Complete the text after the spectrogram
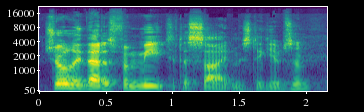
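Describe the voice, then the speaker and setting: A man's voice: medium pitch, animated, fast talker, close to an everyday voice. A man playing a cool, exacting detective in an amateur radio drama, speaking in a formal, probing manner. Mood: probing, stern.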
